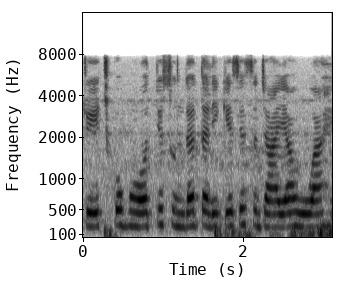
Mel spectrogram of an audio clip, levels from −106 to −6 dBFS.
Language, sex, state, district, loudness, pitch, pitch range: Hindi, female, Chhattisgarh, Balrampur, -14 LUFS, 230 Hz, 220-250 Hz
